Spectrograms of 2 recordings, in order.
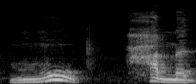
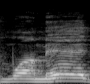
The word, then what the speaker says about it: Muhammad: Mais il a été appelé quand il est venu sur terre Muhammad alayhi salatu salam, parce que tout le monde va l'utiliser dans la bouche, ce mot Muhammad.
